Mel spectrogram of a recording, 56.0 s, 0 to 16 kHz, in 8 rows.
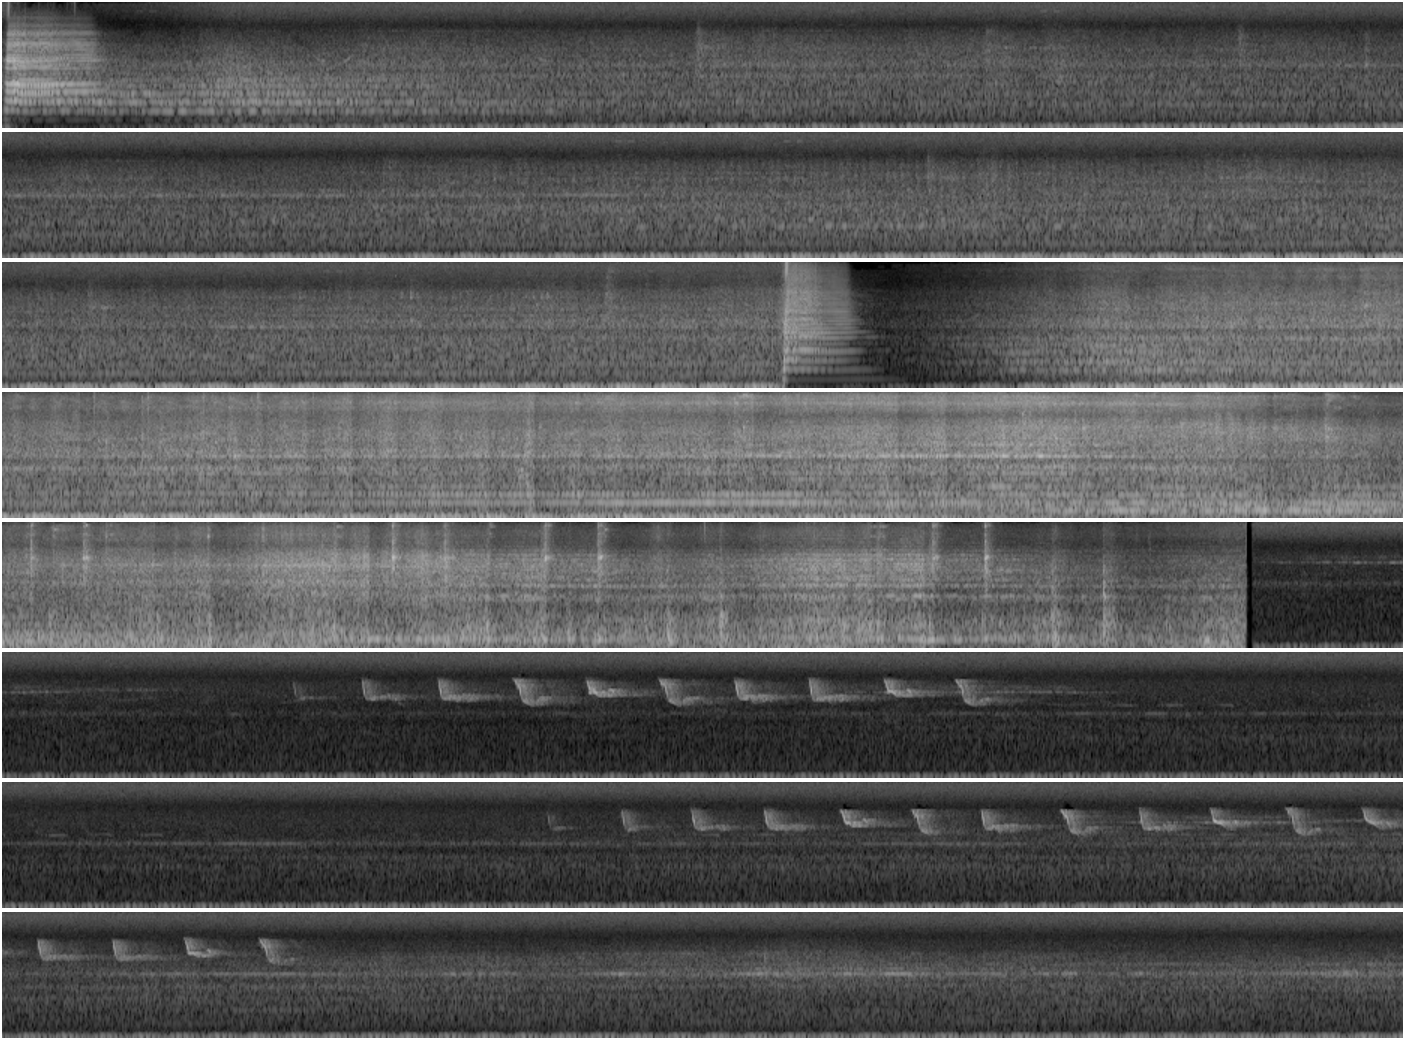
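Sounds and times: diesel locomotive engine throbbing: 0.0 - 56.0
wheel and rail noise: 0.6 - 56.0.

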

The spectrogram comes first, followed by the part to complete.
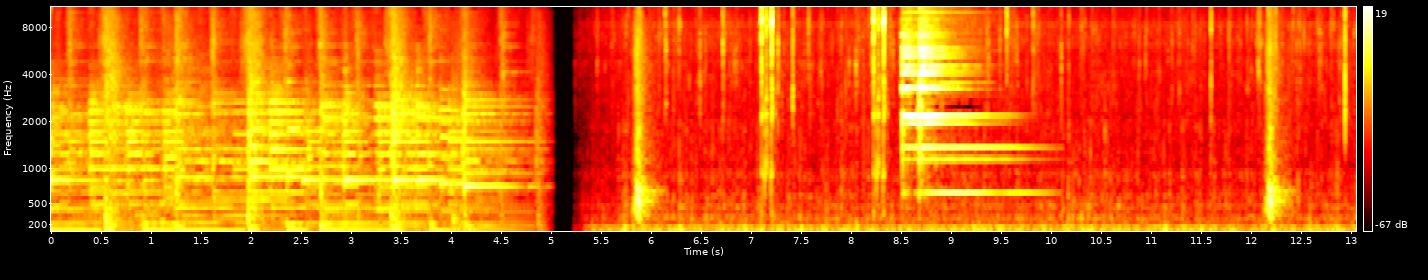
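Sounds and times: wood fire crackling: 5.2 - 13.0
fire pops: 5.3 - 13.0
bell ding: 8.5 - 10.1.

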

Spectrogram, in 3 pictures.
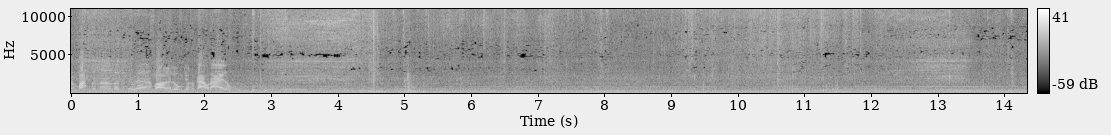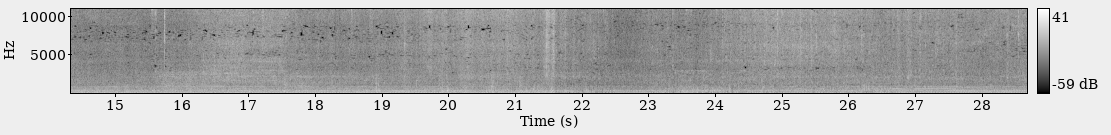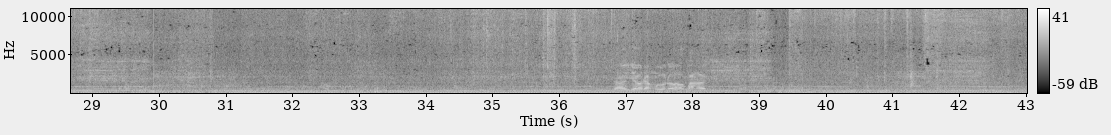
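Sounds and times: excavator diesel engine running: 0.0 - 43.0.

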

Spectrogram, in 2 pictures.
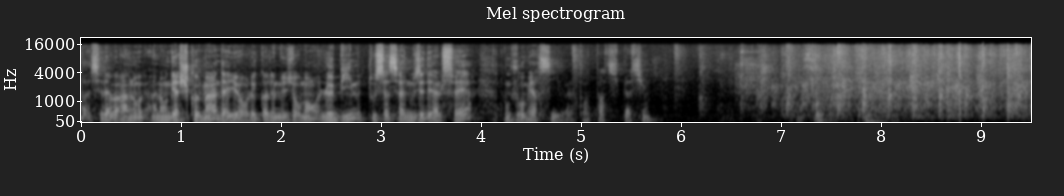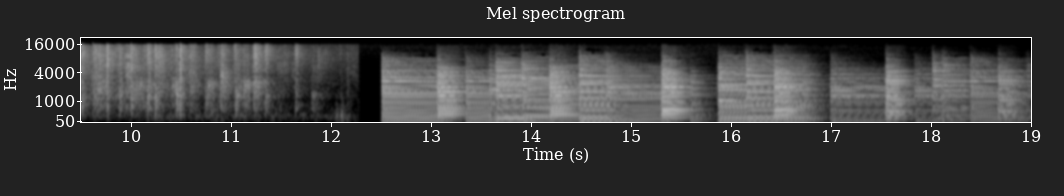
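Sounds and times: audience applause: 6.6 - 12.1
loud piano music: 12.5 - 19.0.

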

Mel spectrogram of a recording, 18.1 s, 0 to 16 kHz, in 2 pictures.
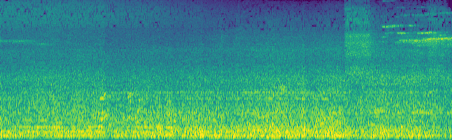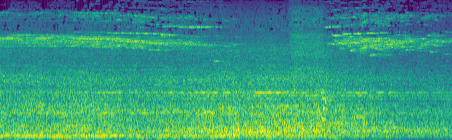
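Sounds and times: train running with low hum: 0.0 - 18.0
brake and wheel squeal: 6.9 - 18.0.

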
